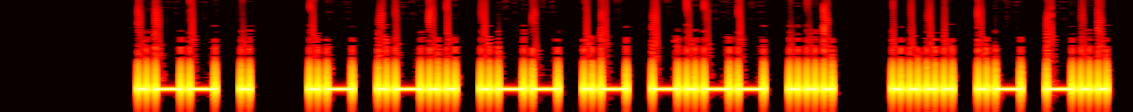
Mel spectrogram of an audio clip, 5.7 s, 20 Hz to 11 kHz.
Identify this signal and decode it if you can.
Morse code, heard as a keyed tone, about 28 wpm, 700 Hz. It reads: WE ALWAYS HAD
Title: Sentences from Top 1300 Words 28wpm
